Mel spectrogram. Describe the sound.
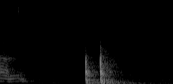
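Two quick knuckle knocks on wood, crisp, the second following a beat after the first, with a brief trailing bit of speech just before them, knocking on wood after saying a bracelet has not broken.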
